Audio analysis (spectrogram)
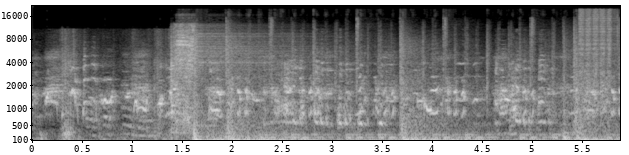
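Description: Several turkeys gobble loudly and repeatedly at close range as the males scuffle at feeding time, with bursts of rapid, rattling calls overlapping one another and a voice speaking faintly in the background.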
